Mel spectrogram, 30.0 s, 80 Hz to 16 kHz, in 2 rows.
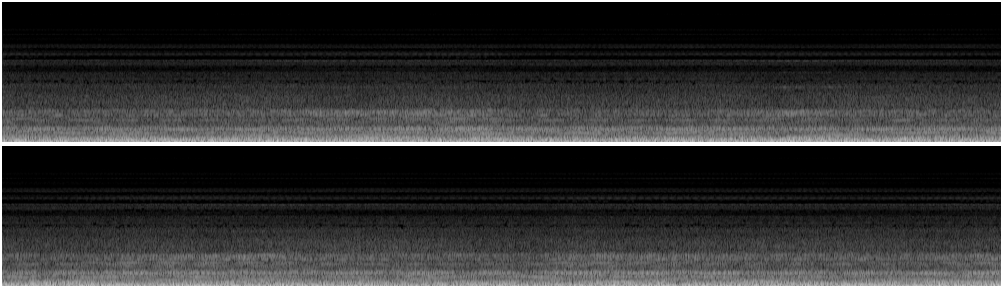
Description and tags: S L 2 Scifi Room Ambience 02
Ambience for a scifi area, like the interior of a space vessel.
This is a stereo seamless loop.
